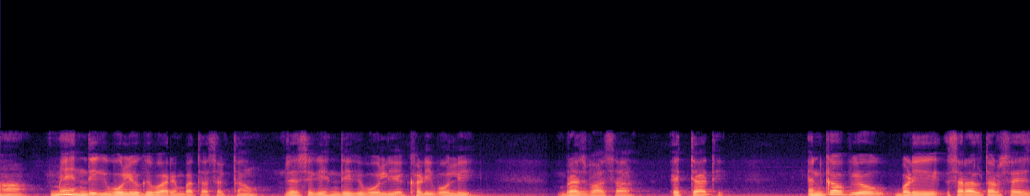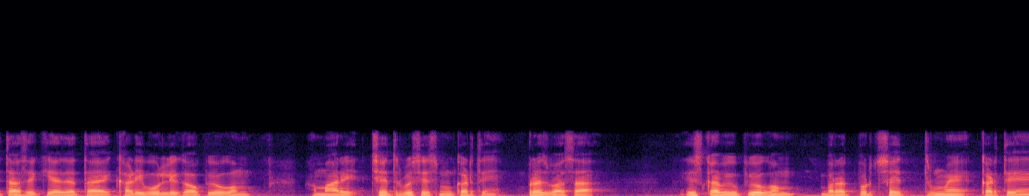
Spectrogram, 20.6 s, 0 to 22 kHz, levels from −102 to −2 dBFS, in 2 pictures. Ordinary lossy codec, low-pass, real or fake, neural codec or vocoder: none; 7.2 kHz; real; none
